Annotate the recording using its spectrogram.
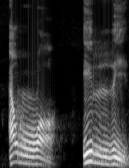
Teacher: Jadi ada takrir, ada getaran, hanya saja getarkanlah dengan benar gitu. Getarannya halus lembut.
